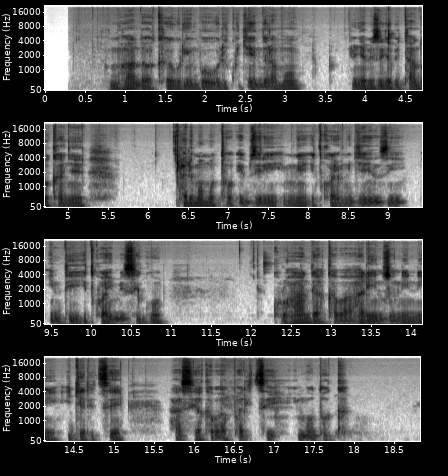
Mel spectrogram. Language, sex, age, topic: Kinyarwanda, male, 18-24, government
